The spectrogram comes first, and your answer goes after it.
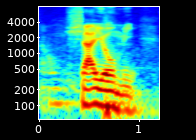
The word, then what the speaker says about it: Xiaomi: ex da Huawei da tem que aprender a pronúncia xiaomi xiaomi né porque o é como se fosse um tchau em italiano serve é e me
